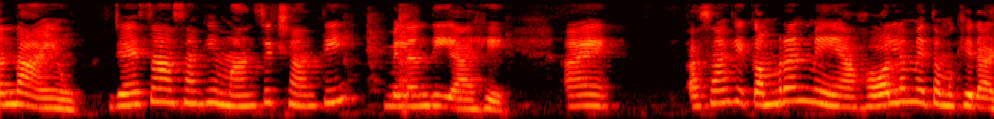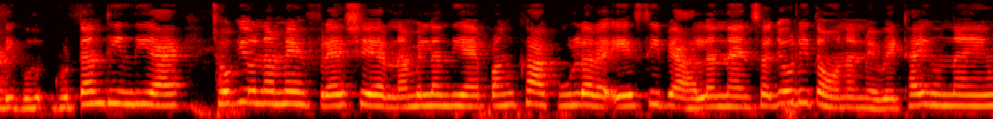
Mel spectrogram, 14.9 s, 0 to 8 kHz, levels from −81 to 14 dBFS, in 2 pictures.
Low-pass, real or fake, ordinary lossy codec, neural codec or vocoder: 7.2 kHz; real; none; none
